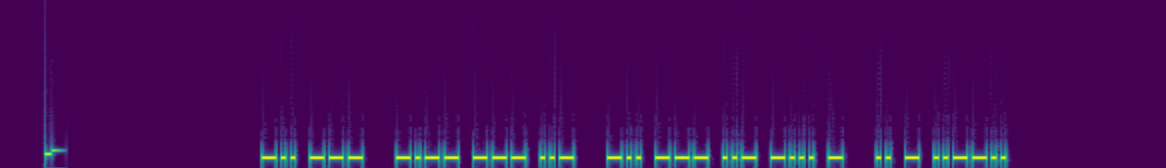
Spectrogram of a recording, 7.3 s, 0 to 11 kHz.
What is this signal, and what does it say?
Morse code, heard as a keyed tone, about 40 wpm, 700 Hz. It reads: DO YOU DOUBT IT?
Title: Sentences from Top 1500 Words 40wpm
